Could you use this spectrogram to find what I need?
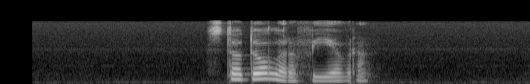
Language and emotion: Russian, neutral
